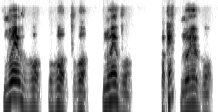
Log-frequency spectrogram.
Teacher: En español es la palabra nuevo y se pronuncia con un diptongo, nue y una fricativa, wo, ¿ok? Nuevo, ¿ok?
